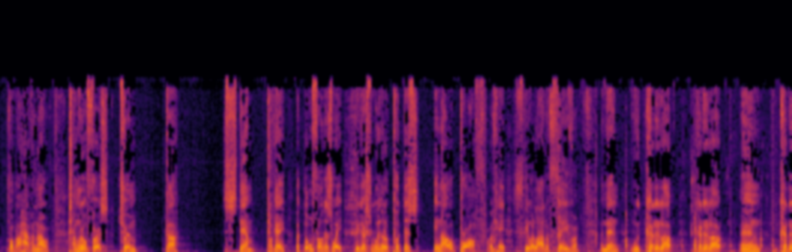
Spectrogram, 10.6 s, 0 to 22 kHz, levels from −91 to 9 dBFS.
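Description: A time-stretched section runs from the start to 7.18 s, where the audio plays at about 1.43 times its natural pace while its pitch stays put. The likely cause is software compressing this stretch to fit a shorter length by dropping small slices of the waveform and splicing the remainder together. This gives the passage a hurried, rushed texture, and at 7.18 s the pace drops abruptly back to normal.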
